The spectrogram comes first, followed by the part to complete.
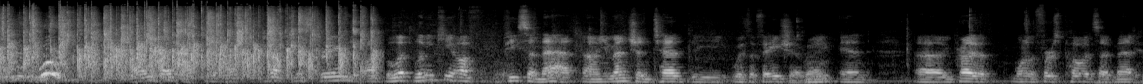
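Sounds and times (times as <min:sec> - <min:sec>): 
hand clapping after a poem: 0:00.0 - 0:03.8
speech: 0:03.2 - 0:11.4.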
